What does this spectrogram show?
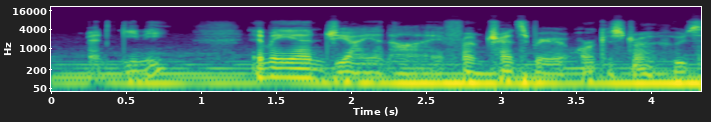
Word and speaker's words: Mangini: And he mentioned that he's going to have Jane, and I'm going to probably slaughter Jane's last name, but I believe it's pronounced Mangini, M-A-N-G-I-N-I, from Trans-Siberia Orchestra, who's a keyboardist, to come out and play.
